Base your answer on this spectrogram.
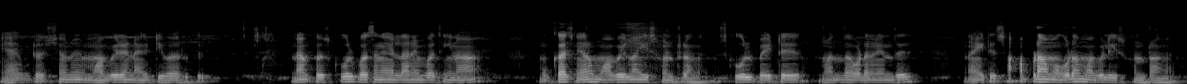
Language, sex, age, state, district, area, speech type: Tamil, male, 45-60, Tamil Nadu, Mayiladuthurai, rural, spontaneous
